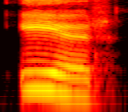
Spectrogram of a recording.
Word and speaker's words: heir: देखिए क्योंकि ये साइलेंट है और एयर, तो साउंड आना चाहिए वावल का, जहाँ भी वावल साउंड होता है वहाँ उसके आगे हम एन लगाते हैं।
